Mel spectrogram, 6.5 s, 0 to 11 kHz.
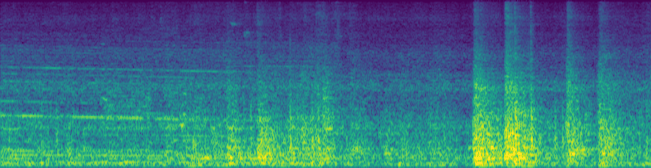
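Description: Inside a JR Kyushu 305 series electric train: a steady running rumble with a faint whine that falls slightly, then, about two-thirds of the way in, a run of loud clattering knocks from the wheels.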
